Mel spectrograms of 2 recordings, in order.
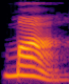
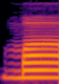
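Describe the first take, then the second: First: The syllable sounds sharp, like an angry voice. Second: The pitch stays level and is held long. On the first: "seperti kayak orang marah gitu" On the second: "nada pertama itu tulisannya cuman segaris saja, garis lurus"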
